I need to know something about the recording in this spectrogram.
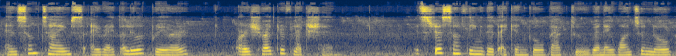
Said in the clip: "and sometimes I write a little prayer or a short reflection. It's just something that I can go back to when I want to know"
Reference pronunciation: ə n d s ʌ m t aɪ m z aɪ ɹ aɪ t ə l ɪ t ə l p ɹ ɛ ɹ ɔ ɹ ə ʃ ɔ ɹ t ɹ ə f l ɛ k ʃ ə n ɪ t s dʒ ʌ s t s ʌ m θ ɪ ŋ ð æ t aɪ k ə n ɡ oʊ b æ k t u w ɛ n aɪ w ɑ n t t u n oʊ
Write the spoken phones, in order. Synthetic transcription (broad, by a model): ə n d s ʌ m t aɪ m s aɪ ɹ aɪ t ə l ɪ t l p ɹ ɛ ɹ ɔ ɹ ə ʃ ɔ ɹ t ɹ ə f l ɛ k ʃ ə n ɪ t s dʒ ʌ s t s ʌ m θ ɪ ŋ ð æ t aɪ k ə n ɡ oʊ b æ k t u w ɛ n aɪ w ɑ n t t u n oʊ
